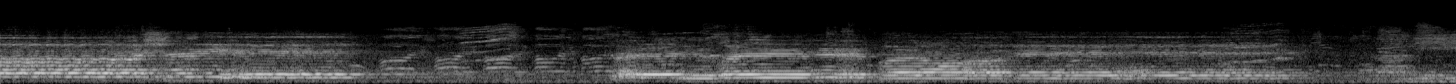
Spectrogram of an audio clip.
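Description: A man sings a mournful chant loudly through a microphone.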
